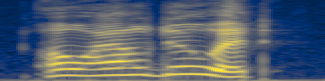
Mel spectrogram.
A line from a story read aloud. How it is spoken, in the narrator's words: Jerry shouted back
